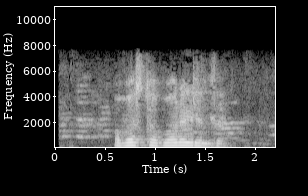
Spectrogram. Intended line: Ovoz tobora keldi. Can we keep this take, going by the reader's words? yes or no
yes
